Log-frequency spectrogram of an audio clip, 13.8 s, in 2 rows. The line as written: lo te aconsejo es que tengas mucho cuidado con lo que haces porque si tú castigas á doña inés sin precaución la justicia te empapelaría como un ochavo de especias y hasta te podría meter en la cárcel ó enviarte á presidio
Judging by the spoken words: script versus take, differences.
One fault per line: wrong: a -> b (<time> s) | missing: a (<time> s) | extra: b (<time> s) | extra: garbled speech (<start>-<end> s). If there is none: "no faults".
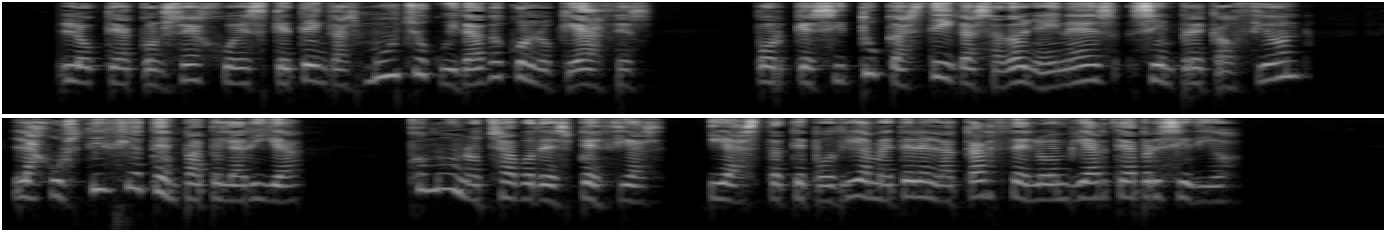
no faults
